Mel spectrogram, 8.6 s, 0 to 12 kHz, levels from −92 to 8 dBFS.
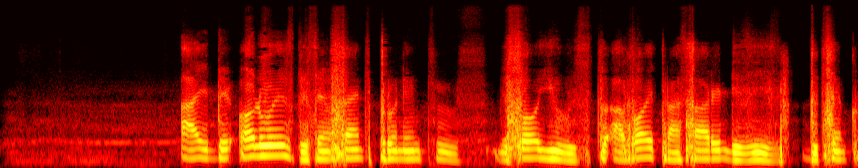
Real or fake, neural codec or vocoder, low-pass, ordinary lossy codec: fake; autoencoder, 48 kHz, 32 numbers a frame, DAC-VAE, trained on Japanese speech; 10.8 kHz; AAC, 48 kbps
